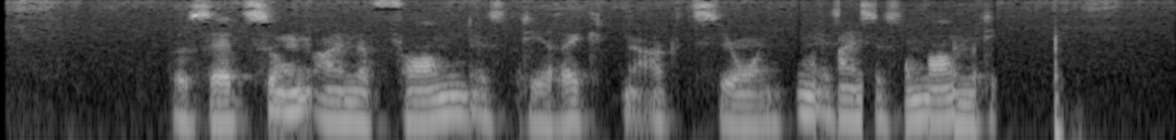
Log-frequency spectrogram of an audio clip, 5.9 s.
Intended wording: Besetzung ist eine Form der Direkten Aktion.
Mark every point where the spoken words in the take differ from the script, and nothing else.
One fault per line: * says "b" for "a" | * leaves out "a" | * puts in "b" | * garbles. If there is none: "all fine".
* leaves out "ist"
* says "ist" for "der"
* garbles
